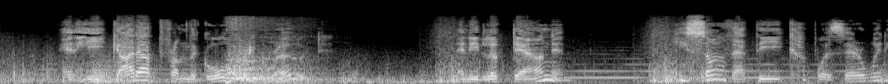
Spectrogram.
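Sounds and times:
speech: 0.6s - 3.3s, 4.6s - 5.7s, 6.8s - 8.8s
lion roaring: 2.2s - 3.4s.

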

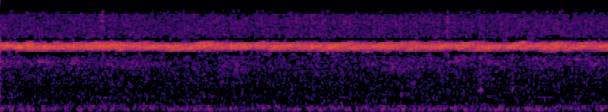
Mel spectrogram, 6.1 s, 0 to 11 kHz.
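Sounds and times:
evening chorus of spring peepers in spring: 0.0s - 6.0s.

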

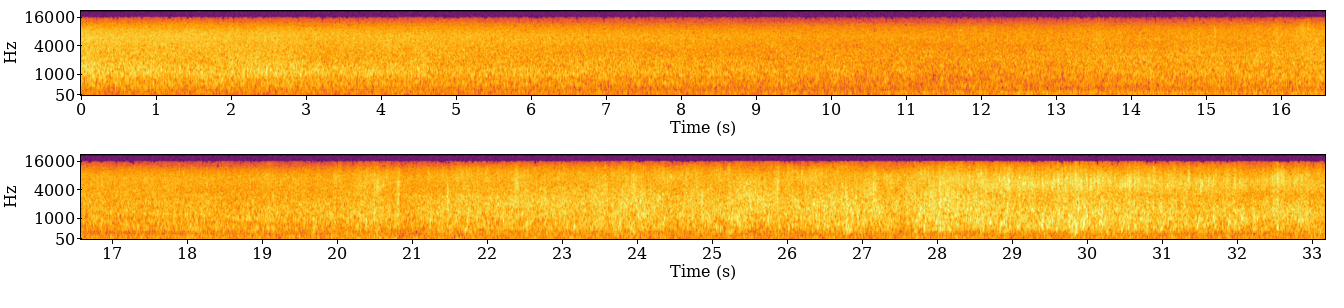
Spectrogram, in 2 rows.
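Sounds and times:
water running through a sandstone creek bed: 0.0s - 33.1s
water splashing and gurgling in a sandstone creek: 18.5s - 33.1s.

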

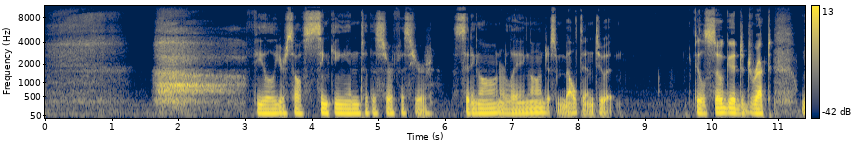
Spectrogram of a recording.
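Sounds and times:
long deep breath during a guided relaxation: 0.0s - 3.0s, 10.9s - 11.3s
speech: 3.2s - 8.7s, 9.8s - 11.4s.

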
